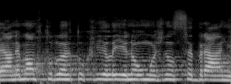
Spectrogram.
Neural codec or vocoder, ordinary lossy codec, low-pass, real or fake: autoencoder, 48 kHz, 128 numbers a frame, DAC-VAE, trained on Japanese speech; AAC, 48 kbps; 14.4 kHz; fake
